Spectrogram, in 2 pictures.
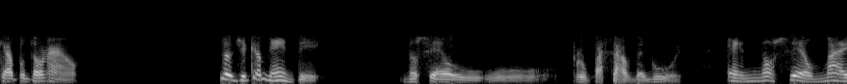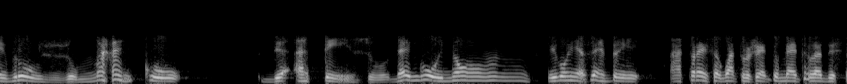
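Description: A speech recording heard throughout through the G.723.1 codec. The sound sits in a telephone band of roughly 150 Hz to 3.4 kHz, and the heavy coding damage makes it muffled and hoarse, with smeared consonants. The very low bit rate, consistent with the 6.3 kbit/s mode, and the slowly updated 30 ms frame model cause this. Plain band-limiting would sound thin but clean. Here the roughness comes from the vocal model lagging behind the speech. From about 0.45 to 0.52 s there is VoIP packet loss concealed by the speech codec. Instead of a silent gap or a click, the decoder keeps extending the last pitch and spectral shape into a brief buzzy tone or coloured noise that fades, which fits a single lost 30 ms frame. Because each frame is built from the previous one, the sound stays weak or distorted just after the dropout before it recovers. A plain dropout or mute would not do that.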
